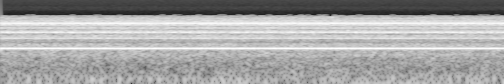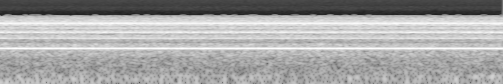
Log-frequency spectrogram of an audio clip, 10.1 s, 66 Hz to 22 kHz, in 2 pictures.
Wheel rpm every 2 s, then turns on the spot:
0, 0, 0, 0, 0.
none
